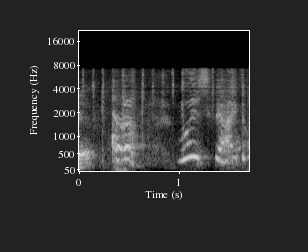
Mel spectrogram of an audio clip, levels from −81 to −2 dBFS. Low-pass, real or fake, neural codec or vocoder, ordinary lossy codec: 7.2 kHz; fake; codec, 44.1 kHz, 2.6 kbps, DAC; none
